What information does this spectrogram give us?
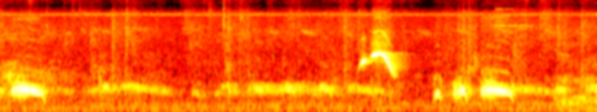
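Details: Spotted dove decoy of mồi mỏ công type from Bến Tre, since sold: tail of a coo opens the clip, soft low murmurs follow, a higher sliding whistle intrudes, then another short-short-long coo phrase.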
